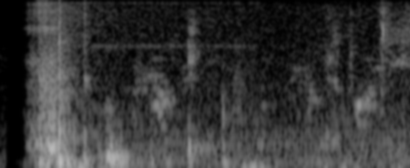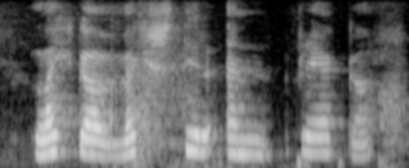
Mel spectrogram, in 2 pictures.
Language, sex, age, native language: Icelandic, female, 10, Icelandic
